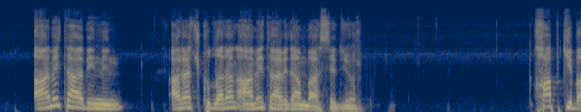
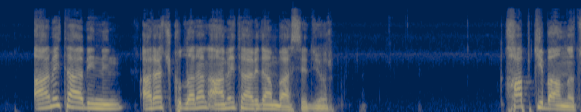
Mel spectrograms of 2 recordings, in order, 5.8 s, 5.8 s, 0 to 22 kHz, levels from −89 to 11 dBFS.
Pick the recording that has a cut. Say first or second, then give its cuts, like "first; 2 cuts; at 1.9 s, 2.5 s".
second; 1 cut; at 1.3 s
